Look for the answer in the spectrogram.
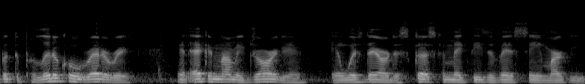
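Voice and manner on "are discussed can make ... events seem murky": ordinary talk, nothing marked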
